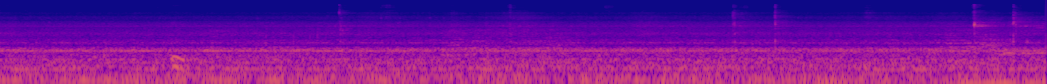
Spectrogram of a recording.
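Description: A steady low rumbling hum with a faint held tone, with a few soft clicks and one short squeak about two seconds in.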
